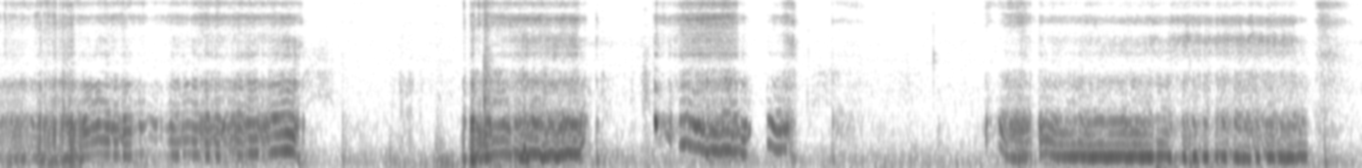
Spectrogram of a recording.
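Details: Late-night snoring from Kohaku, a Chihuahua, asleep indoors: long wheezy, nasal breaths of two to three seconds each, pitch rising and falling within each breath, separated by short quiet gaps, four drawn-out snores in a row.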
